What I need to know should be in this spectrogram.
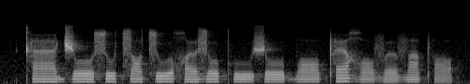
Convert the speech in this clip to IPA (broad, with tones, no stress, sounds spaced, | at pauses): kʰ æː˨ d͡ʒ oː˨ s u˨ t͡s ɒ˨ t͡s uː˨ χ əː˨ z o˨˦ kʰ uː˨ ʃ oː˨ b ɒː˨ pʰ ɛ˦ ʁ ɔ˨ v əː˨ v a˦ pʰ ɒ˨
